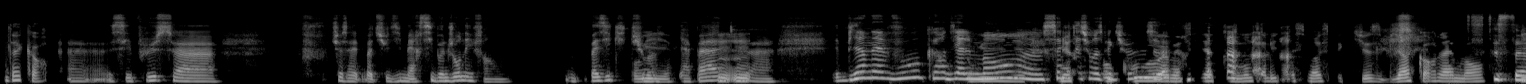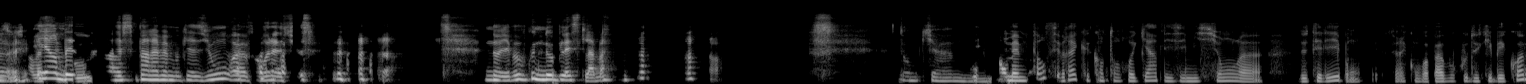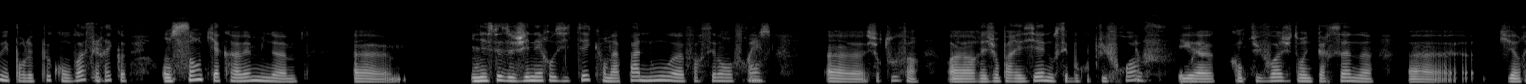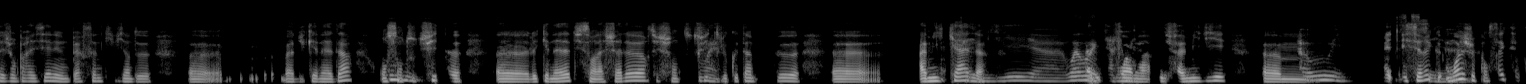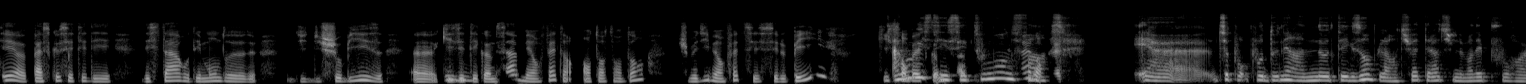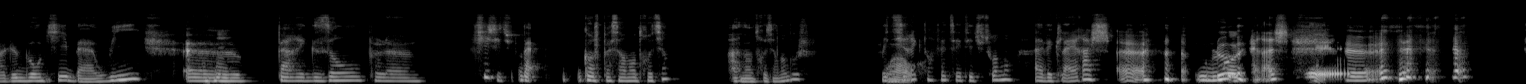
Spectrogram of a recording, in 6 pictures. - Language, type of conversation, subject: French, podcast, Comment ajustez-vous votre ton en fonction de votre interlocuteur ?
- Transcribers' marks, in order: scoff; put-on voice: "Bien à vous, cordialement, heu, salutations respectueuses"; drawn out: "Oui"; laugh; unintelligible speech; laugh; laugh; laugh; "sens" said as "chens"; laughing while speaking: "pays"; tapping; drawn out: "OK"; chuckle; laughing while speaking: "le"; stressed: "le"; laugh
